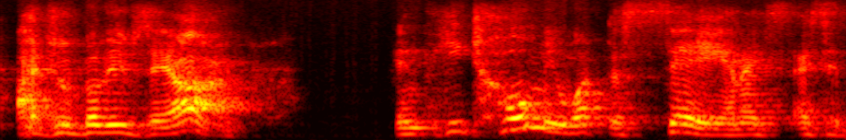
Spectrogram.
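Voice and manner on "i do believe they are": lightly put-on German sidekick accent; bad German accent. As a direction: answer in a hammy German accent. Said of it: "He has a bad German accent".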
